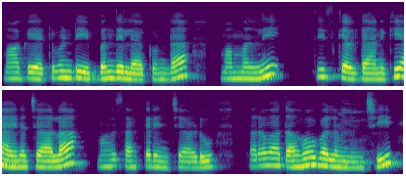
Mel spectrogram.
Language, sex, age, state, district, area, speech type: Telugu, female, 30-45, Andhra Pradesh, Nellore, urban, spontaneous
